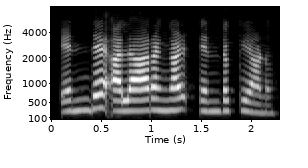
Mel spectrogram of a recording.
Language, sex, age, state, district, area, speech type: Malayalam, female, 30-45, Kerala, Wayanad, rural, read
